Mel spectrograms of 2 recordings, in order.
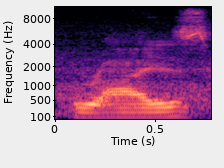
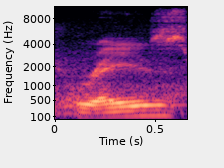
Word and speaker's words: Rys: Again, this is Rise. It's spelled R-Y-S, which is kind of weird, but Yoda pronounces it Rise. I thought it was Raise, but it's whatever.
